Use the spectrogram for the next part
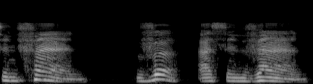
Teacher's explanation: you have the Upper Front Teeth as passive articulator the adjective for this is dental and then you have as active articulator the lower lip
